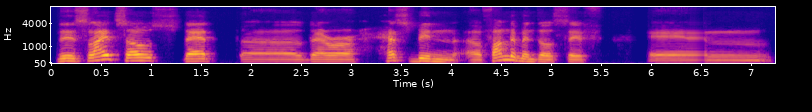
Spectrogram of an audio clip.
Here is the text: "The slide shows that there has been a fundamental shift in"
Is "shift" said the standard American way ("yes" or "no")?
no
